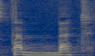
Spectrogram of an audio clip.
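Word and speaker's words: تَبَّتْ: Obviously the Ba has a shadda on it, so we've got 2 Bas to pronounce.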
